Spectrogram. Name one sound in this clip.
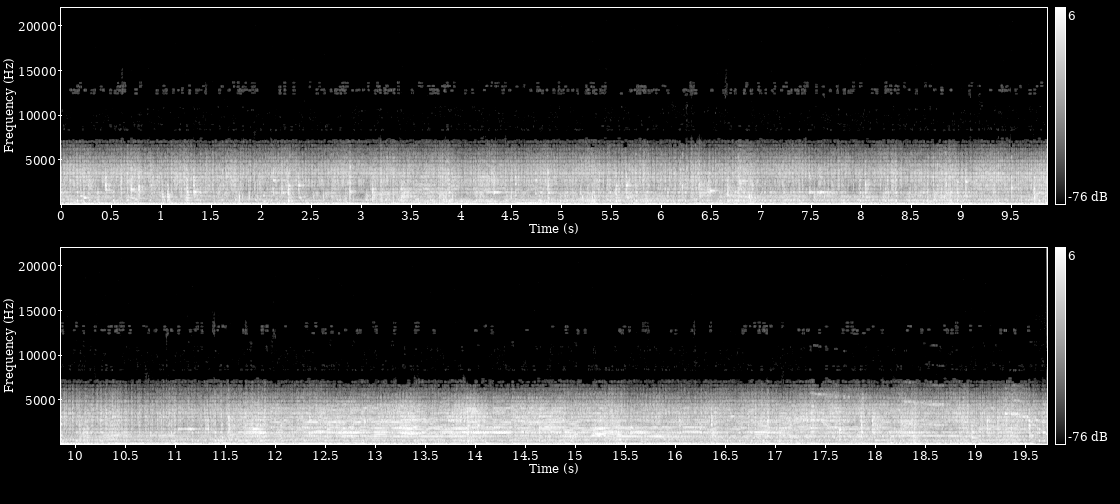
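A woman sings softly nearby.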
